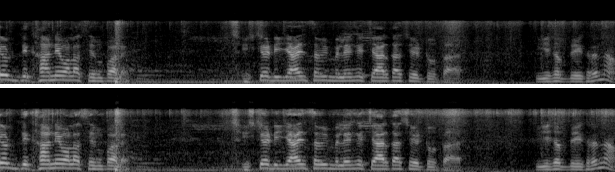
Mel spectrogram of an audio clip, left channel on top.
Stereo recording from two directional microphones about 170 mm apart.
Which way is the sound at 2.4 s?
90° right.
